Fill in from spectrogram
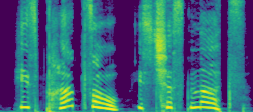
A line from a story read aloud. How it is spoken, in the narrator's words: She read it again and again, laughing, her eyes filled with tears of relief and happiness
